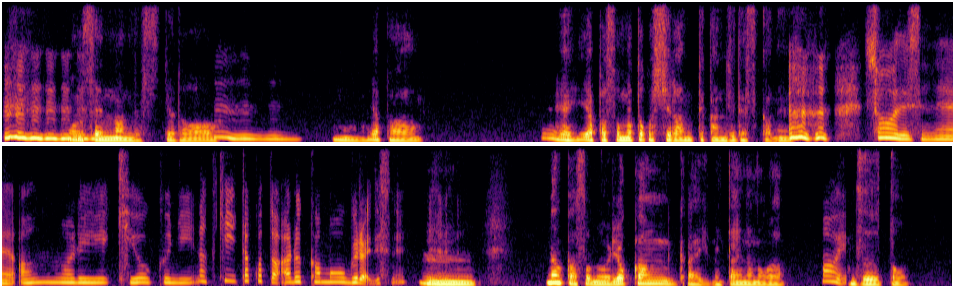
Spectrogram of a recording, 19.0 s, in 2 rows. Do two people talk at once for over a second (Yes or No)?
No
